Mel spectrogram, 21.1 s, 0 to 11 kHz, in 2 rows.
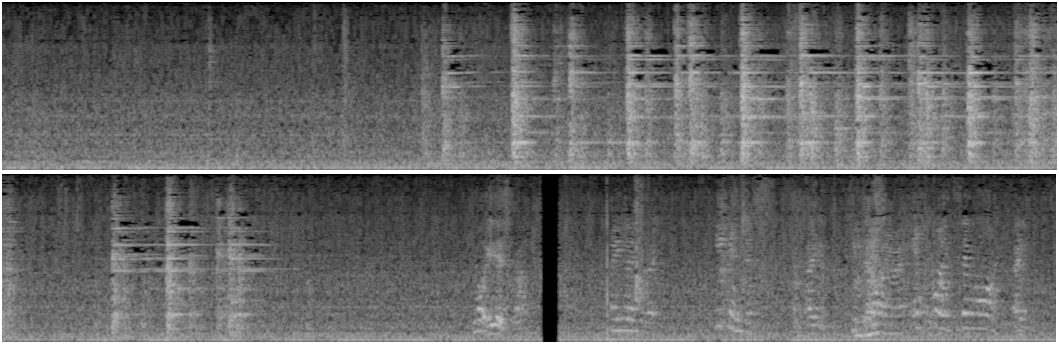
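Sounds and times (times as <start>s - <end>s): metal kitchenware clinking: 4.1s - 10.9s, 11.5s - 13.4s.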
